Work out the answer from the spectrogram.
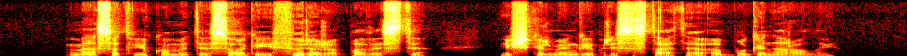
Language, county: Lithuanian, Vilnius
